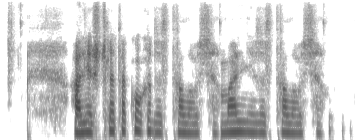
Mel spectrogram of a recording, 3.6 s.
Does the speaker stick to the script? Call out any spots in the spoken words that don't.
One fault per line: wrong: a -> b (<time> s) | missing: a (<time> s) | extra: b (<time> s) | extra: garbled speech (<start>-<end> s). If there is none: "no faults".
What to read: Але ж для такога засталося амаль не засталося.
no faults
